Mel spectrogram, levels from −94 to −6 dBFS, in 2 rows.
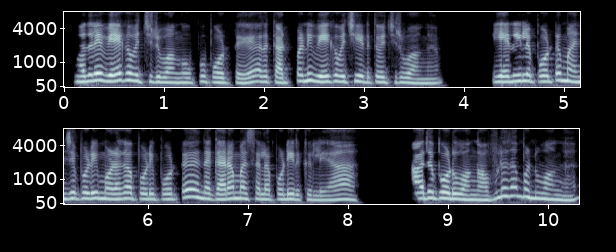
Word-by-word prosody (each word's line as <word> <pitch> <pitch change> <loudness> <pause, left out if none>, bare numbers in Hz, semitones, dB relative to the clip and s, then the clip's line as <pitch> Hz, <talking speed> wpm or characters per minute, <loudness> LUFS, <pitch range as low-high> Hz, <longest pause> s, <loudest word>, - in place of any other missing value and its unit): முதலே 245 +5 +5
வேக 265 +3 +6
வச்சுடுவாங்க. 205 -5 -2
உப்பு 225 +5 -7
போட்டு. 185 -2 -2 0.2
அத 220 - -1
கட் 185 -1 -1
பண்ணி 245 +2 +2
வேக 220 +1 +4
வச்சு 220 +1 -2
எடுத்து 205 0 -3
வச்சுருவாங்க. 185 -4 -4 0.8
எண்ணெயில 245 +3 +3
போட்டு 230 +3 0
மஞ்ச 220 -1 0
பொடி, 230 0 +2
மிளகா 210 +2 +1
பொடி 210 -1 -1
போட்டு 205 +6 -4
இந்த 220 -3 0
கரம் 220 +4 +3
மசாலா 210 -2 -2
பொடி 200 +1 0
இருக்கு 190 -1 -7
இல்லயா! 170 +3 -3 0.8
அத 230 +2 +2
போடுவாங்க. 205 -5 +2
அவ்ளோதான் 315 - -3
பண்ணுவாங்க. 210 -9 -1
210 Hz, 170 wpm, -23 LUFS, 195-230 Hz, 0.8 s, வேக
